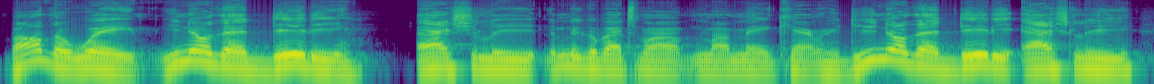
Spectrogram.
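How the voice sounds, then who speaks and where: A man's voice: medium pitch, animated, quick pace, dark tone. A man with a cold, sounding nasal, casually hosting a livestream and talking loosely to his viewers. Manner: loose, rambling, talks to viewers. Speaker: podcast host.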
